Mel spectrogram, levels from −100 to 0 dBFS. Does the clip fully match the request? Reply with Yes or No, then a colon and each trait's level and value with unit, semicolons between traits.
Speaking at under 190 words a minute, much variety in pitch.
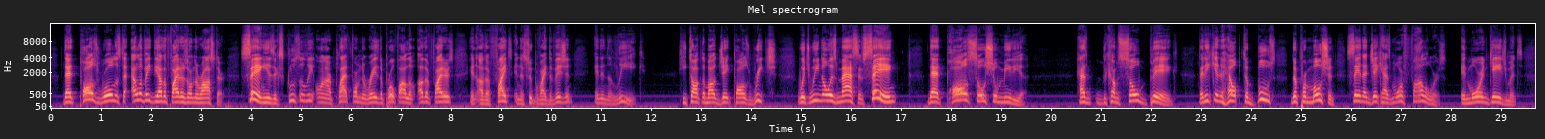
Yes: average, 150 wpm; wide, 7.2 semitones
